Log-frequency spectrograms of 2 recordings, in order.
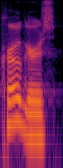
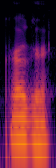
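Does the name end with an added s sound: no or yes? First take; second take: yes; no. First: The name ends with an added s sound. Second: The name ends without any s sound. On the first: The speaker calls it wrong. "Not Kroger's" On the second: The speaker calls it right. "you don't add an S"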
